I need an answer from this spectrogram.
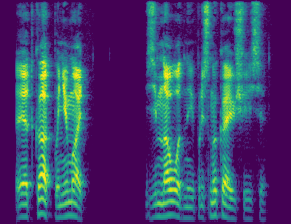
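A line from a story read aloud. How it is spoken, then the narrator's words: Deep bass voice. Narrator (Russian): плечистый рабочий с темными усами пробасил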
